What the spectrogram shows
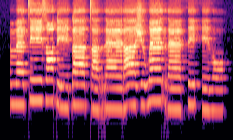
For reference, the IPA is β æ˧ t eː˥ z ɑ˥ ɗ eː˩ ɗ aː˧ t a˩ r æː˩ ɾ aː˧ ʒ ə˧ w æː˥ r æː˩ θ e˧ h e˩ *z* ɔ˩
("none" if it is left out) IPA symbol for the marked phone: ð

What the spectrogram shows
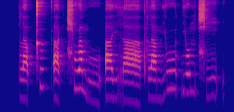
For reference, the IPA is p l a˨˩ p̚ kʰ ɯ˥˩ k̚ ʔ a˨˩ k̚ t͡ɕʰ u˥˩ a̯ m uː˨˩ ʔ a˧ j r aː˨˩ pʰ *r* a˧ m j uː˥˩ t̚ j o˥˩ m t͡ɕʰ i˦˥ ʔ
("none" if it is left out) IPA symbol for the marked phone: l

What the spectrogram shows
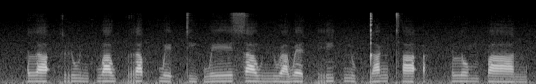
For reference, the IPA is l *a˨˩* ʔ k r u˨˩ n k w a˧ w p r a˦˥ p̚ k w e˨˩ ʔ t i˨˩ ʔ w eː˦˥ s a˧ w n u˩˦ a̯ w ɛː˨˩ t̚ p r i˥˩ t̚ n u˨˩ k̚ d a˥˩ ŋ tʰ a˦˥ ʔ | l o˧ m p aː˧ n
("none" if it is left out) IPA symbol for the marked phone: a˨˩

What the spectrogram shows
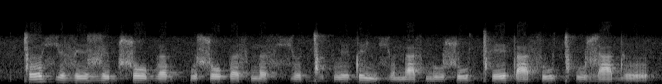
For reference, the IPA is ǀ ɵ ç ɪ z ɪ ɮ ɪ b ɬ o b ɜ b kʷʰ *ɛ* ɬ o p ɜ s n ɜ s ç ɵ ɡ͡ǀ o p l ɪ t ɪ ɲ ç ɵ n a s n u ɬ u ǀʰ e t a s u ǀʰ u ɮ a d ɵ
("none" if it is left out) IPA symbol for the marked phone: ɪ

